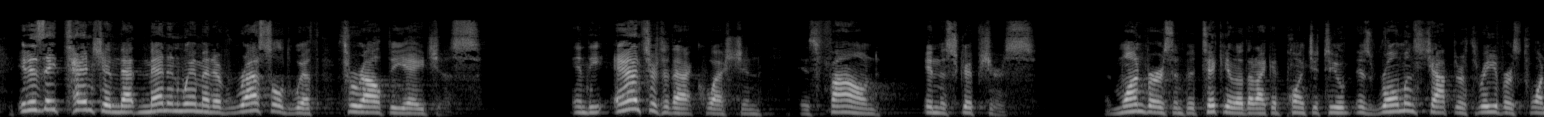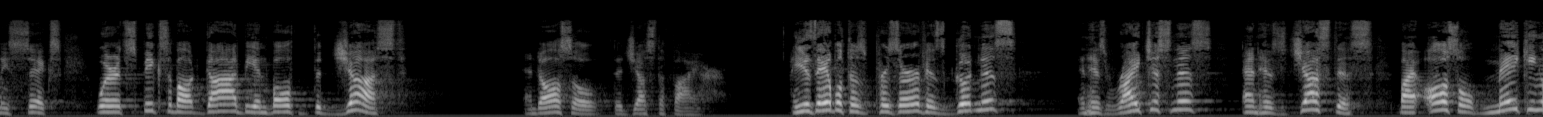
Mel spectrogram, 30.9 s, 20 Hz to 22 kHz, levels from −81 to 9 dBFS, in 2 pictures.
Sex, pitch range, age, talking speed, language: male, 150-215 Hz, 50-69, 140 wpm, English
